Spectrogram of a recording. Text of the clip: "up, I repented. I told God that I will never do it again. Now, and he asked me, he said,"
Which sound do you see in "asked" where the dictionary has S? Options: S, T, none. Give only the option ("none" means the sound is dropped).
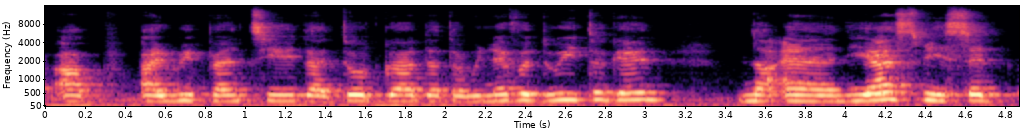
S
